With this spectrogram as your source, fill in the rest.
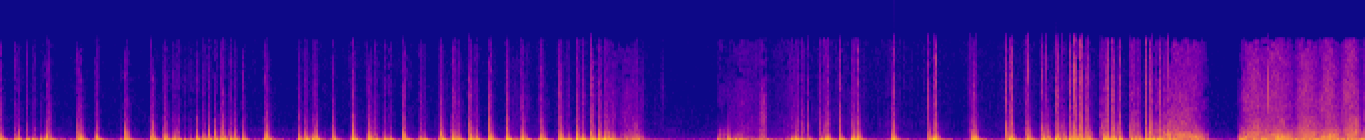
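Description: Blue-painted nails on both hands scratch the front and top of a black foam windscreen on a Blue Yeti microphone. The result is a fast, uneven run of deep, low-heavy scratching bursts with a muffled rumble. There are brief silent gaps near the middle and shortly before the end.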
